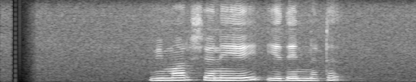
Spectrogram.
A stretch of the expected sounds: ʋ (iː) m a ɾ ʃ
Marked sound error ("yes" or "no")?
yes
